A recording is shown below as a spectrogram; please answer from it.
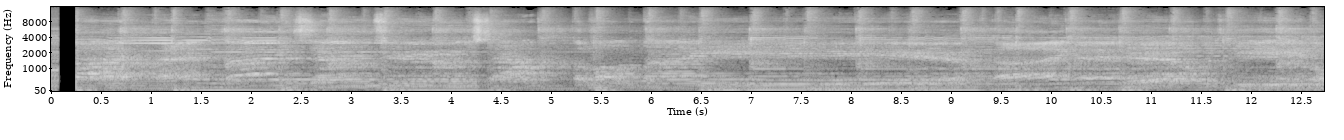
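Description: Male southern gospel quartet singing in close harmony over live band accompaniment, with a steady bass line and regular drum hits. The sound cuts out for a split second right at the start.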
